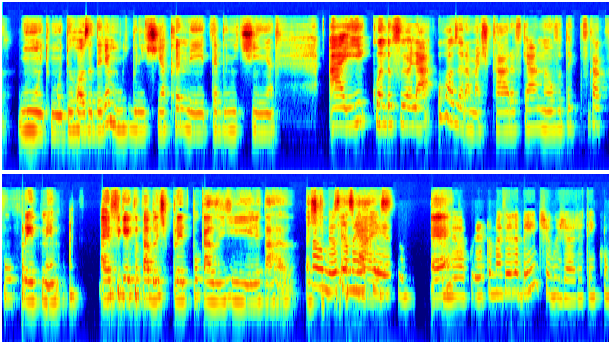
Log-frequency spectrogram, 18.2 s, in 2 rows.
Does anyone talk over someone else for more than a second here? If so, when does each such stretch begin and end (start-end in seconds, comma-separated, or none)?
13.7-15.0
